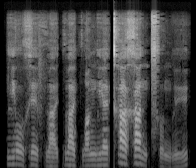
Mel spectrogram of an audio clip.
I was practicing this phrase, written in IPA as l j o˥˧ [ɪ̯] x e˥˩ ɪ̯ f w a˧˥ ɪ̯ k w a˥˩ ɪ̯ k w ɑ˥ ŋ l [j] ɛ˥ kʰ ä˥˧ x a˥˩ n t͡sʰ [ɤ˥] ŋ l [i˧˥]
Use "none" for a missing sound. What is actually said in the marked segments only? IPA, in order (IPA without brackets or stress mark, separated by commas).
ʊ̯, j, ɤ˨˩, y˧˥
